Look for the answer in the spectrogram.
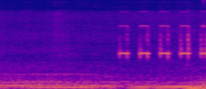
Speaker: the car moves check this out first gear see that the car moves the gearbox Works engine works the parking sensor are working as well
